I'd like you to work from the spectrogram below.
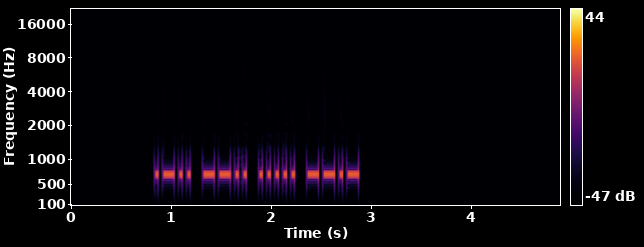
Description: Morse code, heard as a keyed tone, about 30 wpm, 700 Hz. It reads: LZ5Q
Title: DXCC-100 Call Signs - 4 Characters - Repeated 2x - 30wpm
